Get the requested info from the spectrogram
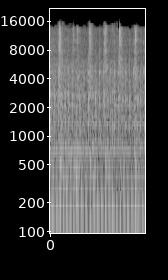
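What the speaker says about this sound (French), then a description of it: "ton moteur, on l'entend." Small motor engine running steadily during the Ronde du Forez motorcycle trial at Courpière, a continuous close, loud droning with a faint rhythmic pulsing throughout.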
